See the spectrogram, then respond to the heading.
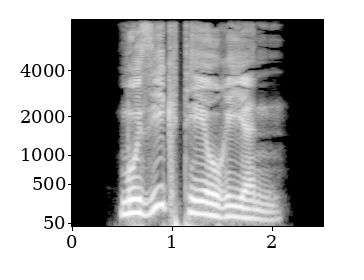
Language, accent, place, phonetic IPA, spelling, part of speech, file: German, Germany, Berlin, [muˈziːkteoˌʁiːən], Musiktheorien, noun, De-Musiktheorien.ogg
- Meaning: plural of Musiktheorie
